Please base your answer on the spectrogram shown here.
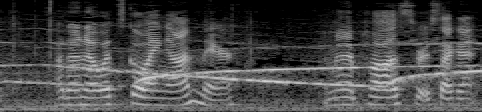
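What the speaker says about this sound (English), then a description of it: "I'm sorry for the sirens." A siren wails and warbles nearby, rising and falling continuously while a person talks over it.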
